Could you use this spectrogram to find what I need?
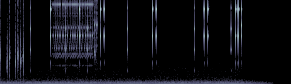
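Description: Short electronic beeps chime as menu options are clicked.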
